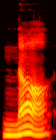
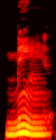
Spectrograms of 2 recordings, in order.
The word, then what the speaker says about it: 名: This is pronounced as na in Japanese and ming in Chinese.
